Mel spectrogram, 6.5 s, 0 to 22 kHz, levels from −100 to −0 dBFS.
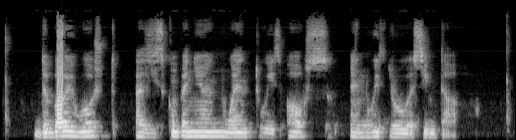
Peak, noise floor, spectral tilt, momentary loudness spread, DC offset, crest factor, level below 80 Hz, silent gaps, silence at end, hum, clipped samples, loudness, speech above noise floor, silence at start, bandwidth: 0 dBFS; -55 dBFS; -6 dB/octave; 15 LU; under 0.1%; 18 dB; -56 dBFS; none; 0.75 s; none; under 0.1%; -18 LUFS; 38 dB; 0.45 s; 13.5 kHz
